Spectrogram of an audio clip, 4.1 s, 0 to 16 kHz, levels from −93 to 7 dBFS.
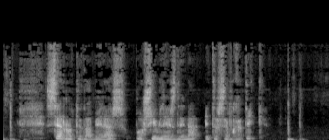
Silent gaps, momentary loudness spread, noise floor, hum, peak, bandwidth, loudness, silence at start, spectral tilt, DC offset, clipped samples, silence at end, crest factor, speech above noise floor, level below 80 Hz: none; 23 LU; -48 dBFS; none; -2 dBFS; 11.5 kHz; -22 LUFS; 0.05 s; -2 dB/octave; under 0.1%; under 0.1%; 0.45 s; 24 dB; 24 dB; -60 dBFS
